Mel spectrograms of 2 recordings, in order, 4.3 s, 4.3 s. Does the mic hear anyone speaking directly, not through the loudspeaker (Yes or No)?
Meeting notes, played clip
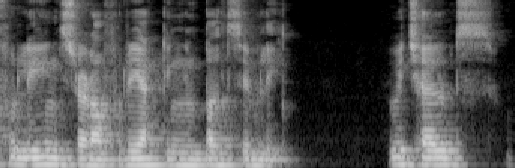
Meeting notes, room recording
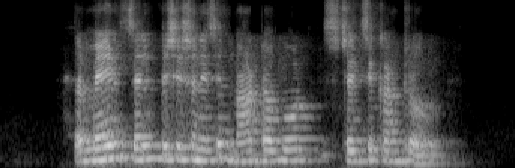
Yes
